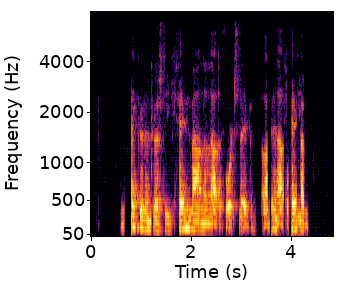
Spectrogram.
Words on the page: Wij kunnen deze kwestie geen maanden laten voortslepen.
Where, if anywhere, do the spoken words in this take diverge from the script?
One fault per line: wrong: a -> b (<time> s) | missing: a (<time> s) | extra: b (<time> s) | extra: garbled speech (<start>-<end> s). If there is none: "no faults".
missing: deze (1.2 s)
extra: garbled speech (3.4-4.4 s)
